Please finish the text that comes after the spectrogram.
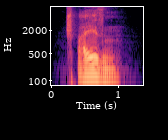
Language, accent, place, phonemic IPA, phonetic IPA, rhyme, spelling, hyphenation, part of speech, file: German, Germany, Berlin, /ˈʃpaɪ̯zən/, [ˈʃpaɪ̯.zn̩], -aɪ̯zn̩, speisen, spei‧sen, verb, De-speisen.ogg
- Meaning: 1. to dine, to eat in a cultured (typically upscale) setting (otherwise humorous) 2. to eat (something delicious and/or expensive)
